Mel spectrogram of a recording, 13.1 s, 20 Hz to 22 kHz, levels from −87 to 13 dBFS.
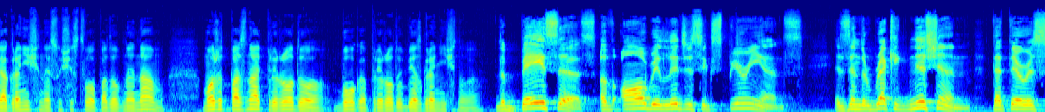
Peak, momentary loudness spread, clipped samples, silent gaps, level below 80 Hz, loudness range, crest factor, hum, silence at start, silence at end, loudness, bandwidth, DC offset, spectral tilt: -4 dBFS; 15 LU; under 0.1%; none; -60 dBFS; 4 LU; 18 dB; none; 0 s; 0 s; -23 LUFS; 15.5 kHz; under 0.1%; -4.5 dB/octave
